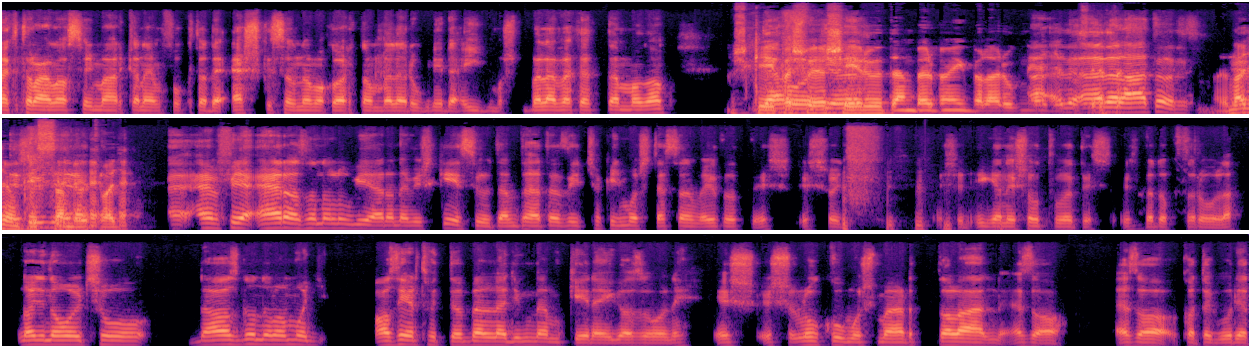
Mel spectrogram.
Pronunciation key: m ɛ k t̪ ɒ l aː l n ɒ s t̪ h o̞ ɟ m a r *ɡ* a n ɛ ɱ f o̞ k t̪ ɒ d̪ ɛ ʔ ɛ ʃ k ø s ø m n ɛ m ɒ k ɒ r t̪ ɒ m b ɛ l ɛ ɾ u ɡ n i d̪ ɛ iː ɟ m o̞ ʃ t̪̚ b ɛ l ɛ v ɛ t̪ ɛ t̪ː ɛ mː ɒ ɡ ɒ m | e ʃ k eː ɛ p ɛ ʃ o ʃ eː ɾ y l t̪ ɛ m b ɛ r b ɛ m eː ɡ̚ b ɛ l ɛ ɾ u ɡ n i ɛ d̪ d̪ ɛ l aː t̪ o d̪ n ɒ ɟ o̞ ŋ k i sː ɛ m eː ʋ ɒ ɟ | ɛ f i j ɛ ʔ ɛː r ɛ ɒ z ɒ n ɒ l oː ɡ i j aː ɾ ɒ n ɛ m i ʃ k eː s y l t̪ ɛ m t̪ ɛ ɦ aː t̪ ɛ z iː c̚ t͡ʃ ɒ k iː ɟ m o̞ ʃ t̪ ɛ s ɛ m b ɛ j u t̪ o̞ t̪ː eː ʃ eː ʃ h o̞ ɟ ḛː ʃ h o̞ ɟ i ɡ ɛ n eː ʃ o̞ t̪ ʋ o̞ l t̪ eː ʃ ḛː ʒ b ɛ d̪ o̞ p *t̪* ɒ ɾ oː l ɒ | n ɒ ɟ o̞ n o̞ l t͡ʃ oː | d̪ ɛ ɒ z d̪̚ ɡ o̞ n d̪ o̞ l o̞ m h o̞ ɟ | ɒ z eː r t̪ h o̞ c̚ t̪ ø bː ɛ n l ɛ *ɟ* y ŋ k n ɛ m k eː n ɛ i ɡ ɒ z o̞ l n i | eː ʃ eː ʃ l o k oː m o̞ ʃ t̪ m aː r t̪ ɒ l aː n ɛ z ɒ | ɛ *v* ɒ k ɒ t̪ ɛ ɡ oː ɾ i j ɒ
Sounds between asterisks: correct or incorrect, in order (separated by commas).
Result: incorrect, correct, correct, incorrect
